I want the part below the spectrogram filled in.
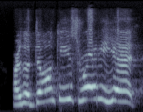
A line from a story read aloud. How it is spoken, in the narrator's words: called out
